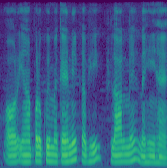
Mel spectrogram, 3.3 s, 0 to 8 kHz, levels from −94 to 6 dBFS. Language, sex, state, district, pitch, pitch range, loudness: Hindi, male, Bihar, Muzaffarpur, 120 Hz, 115-130 Hz, -26 LUFS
